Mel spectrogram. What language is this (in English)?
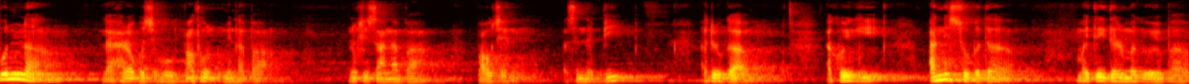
Manipuri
